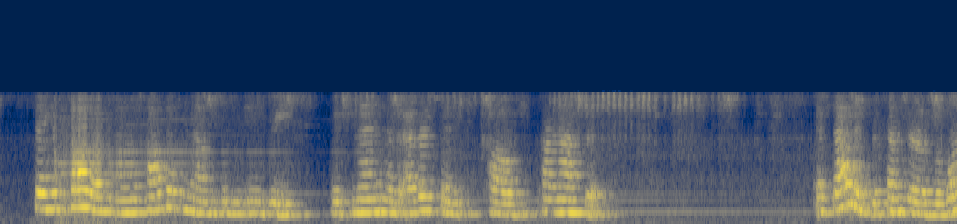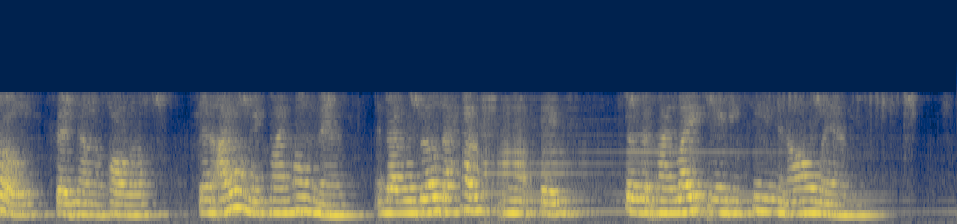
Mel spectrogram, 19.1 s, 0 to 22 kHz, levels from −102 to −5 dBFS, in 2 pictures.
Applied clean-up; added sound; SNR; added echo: neural separator model SepFormer DNS4.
